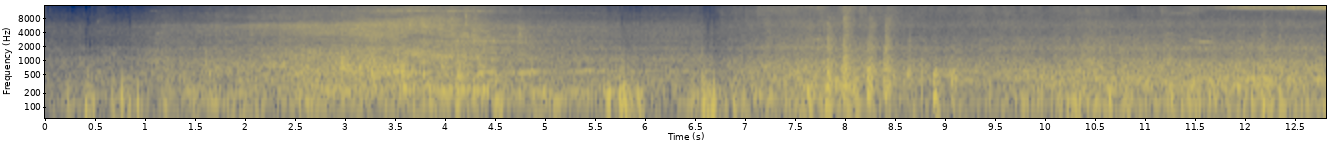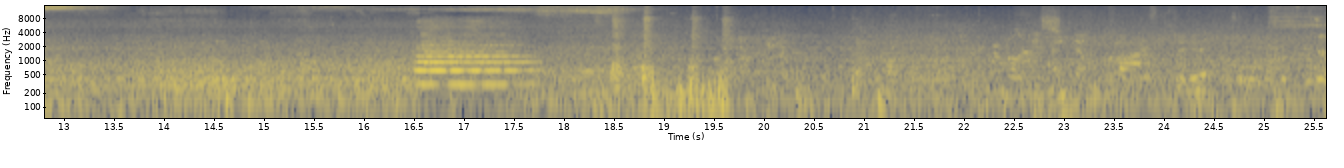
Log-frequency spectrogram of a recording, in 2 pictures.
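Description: A Vasai–Diva MEMU local train running along its line, with steady rumbling wheel and carriage noise throughout, a loud horn blast near the middle and people talking aboard.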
